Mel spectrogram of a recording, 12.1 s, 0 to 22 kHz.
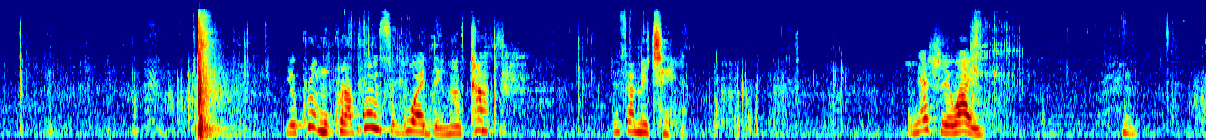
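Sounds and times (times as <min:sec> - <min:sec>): plastic box lid slamming shut: 0:01.9 - 0:02.4.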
